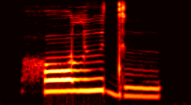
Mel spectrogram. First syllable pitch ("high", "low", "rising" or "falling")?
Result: high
